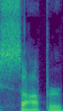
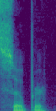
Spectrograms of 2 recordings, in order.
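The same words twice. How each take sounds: First: The first vowel is short, as in 'sop'. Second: The first vowel is long, as in 'soap'. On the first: "Could be Soper, but there's not two P's" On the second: "I bet it's Soper"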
